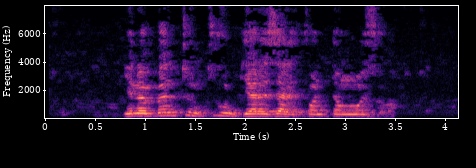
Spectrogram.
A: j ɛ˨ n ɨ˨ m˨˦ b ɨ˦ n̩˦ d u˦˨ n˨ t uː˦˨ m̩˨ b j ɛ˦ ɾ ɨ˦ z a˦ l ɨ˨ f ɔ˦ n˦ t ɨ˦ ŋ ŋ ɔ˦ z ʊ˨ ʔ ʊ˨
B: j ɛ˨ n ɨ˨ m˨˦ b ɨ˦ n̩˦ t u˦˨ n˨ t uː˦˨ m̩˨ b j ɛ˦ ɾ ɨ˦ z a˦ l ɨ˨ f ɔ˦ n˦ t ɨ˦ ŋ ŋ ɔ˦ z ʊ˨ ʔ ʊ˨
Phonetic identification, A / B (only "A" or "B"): B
